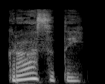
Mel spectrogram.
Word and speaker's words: красотой: Прощание девушки с девичьей волей, красотой, именно с ударением на первый слог, сопровождалось пением.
